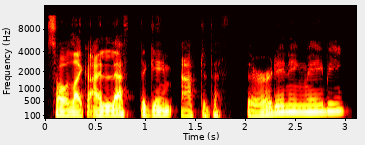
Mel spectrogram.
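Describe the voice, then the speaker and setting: A man's voice: medium pitch, lively intonation, normal speed, a little mellow, no echo. A man co-hosting a podcast, telling a long, rambling story in casual chat with lots of fillers. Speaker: podcast co-host.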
